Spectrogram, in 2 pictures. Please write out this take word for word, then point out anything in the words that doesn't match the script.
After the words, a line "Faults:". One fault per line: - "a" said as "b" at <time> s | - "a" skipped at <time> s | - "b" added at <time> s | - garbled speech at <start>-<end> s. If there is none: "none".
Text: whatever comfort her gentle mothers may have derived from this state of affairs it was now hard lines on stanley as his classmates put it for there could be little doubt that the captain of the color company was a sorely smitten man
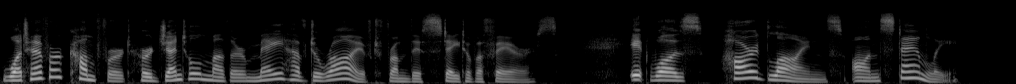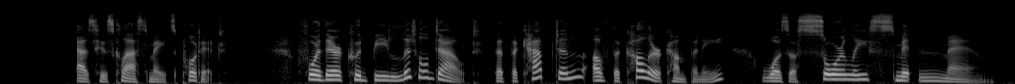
whatever comfort her gentle mother may have derived from this state of affairs it was hard lines on stanley as his classmates put it for there could be little doubt that the captain of the color company was a sorely smitten man
Faults:
- "mothers" said as "mother" at 2.0 s
- "now" skipped at 7.0 s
